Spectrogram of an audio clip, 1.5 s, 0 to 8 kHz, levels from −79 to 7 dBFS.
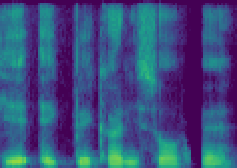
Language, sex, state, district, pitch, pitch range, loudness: Hindi, male, Assam, Kamrup Metropolitan, 115 Hz, 115-120 Hz, -17 LUFS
